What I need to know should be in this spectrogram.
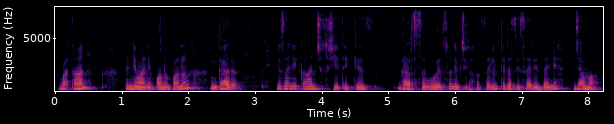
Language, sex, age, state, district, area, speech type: Kashmiri, female, 18-30, Jammu and Kashmir, Ganderbal, rural, spontaneous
